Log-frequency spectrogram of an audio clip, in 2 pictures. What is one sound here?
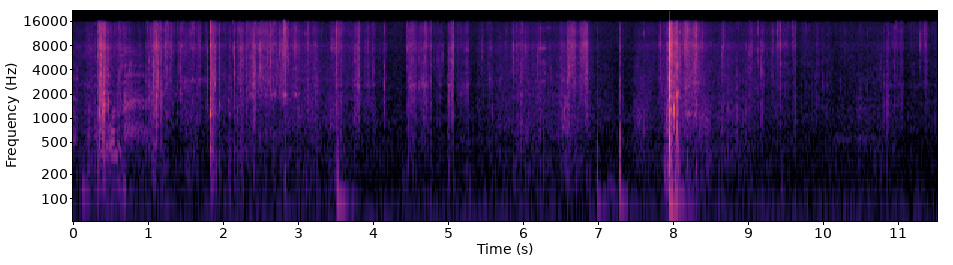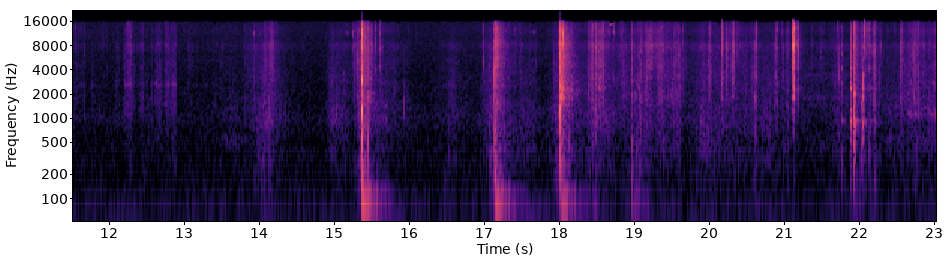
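A knife blade is struck into wood with sharp knocks.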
